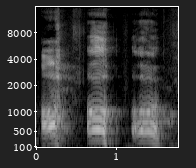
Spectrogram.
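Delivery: normal talking voice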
